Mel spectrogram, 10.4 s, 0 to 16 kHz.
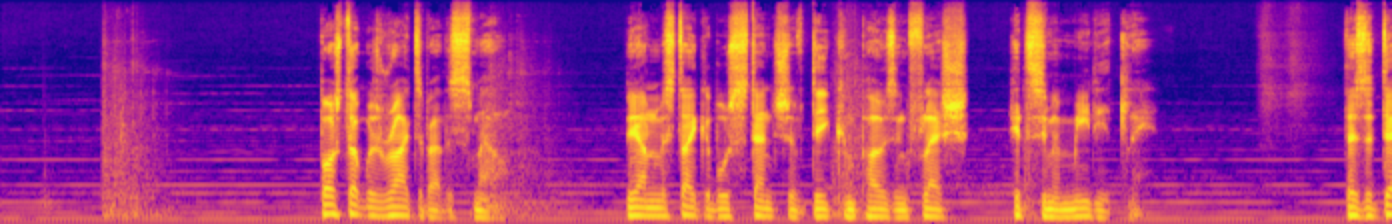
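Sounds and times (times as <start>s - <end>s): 
heavy thud of a door being broken down: 0.8s - 1.6s, 3.8s - 4.5s
speech: 2.4s - 3.9s, 4.7s - 8.7s, 10.1s - 10.4s.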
